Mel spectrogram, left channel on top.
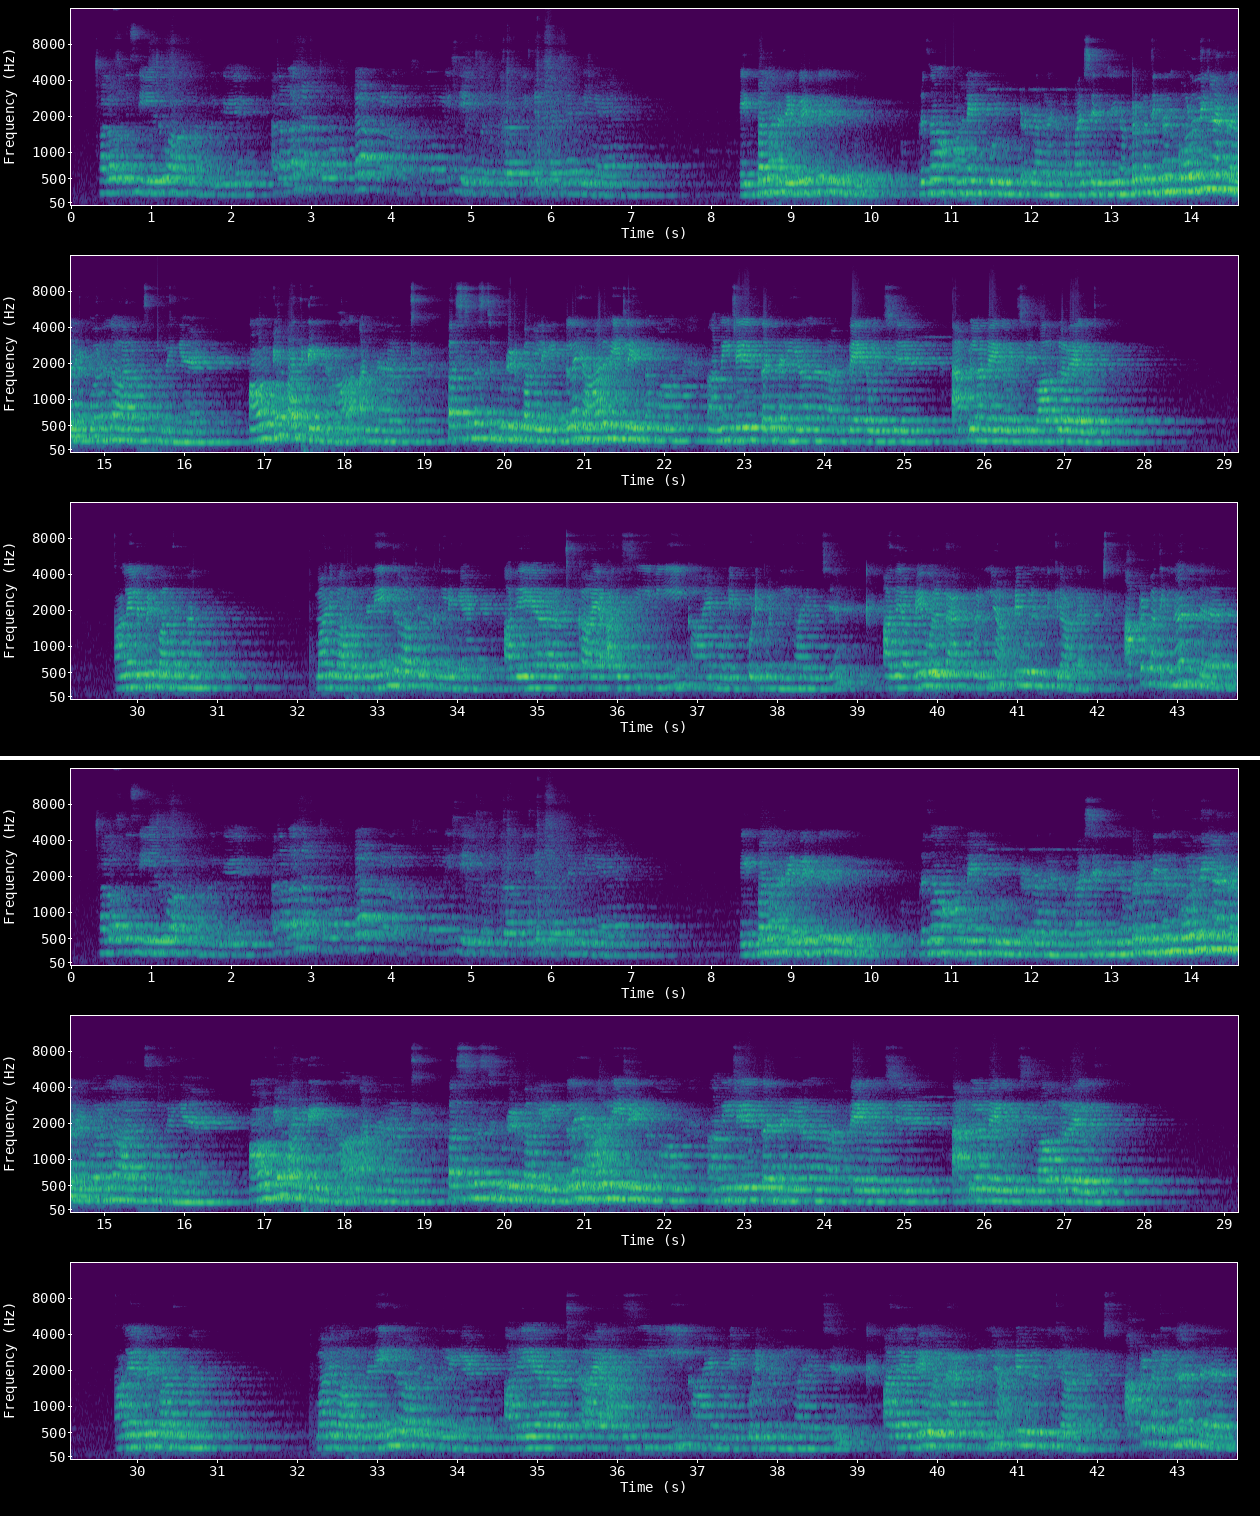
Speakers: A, on the left; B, on the left.
A: நல்லா வந்து செலும் ஆகுது நம்மளுக்கு அந்த மாரி நா நம்ம போட்டு விட்டா அப்புறம் நம்மளுக்கு போன்லயும் சேல் பண்ணிக்கலாங்க இல்லிங்களா என்னங்குறீங்க
B: இப்பல்லா நெறைய பேரு அப்படிதா ஆன்லைன்ல போட்டு வுட்டுறாங்க இந்த மாரி செஞ்சு அப்புறம் பாத்தீங்கன்னா அந்த கொழதைங்களா இருக்காளங்க பொறந்து ஆறு ஒன்ற மாச பண்ணுவீங்க அவங்க பாத்துட்டீங்கன்னா அந்த பர்ஸ்ட் பர்ஸ்ட்டு பூட் எடுப்பாங்க இலைங்க இப்ப எல்லா யாரு வீட்ல என்னம்மா ஆ வீட்லயே தனித்தனியா வேக வச்சு ஆப்பில்லா வேக வச்சு வாழப்பலா வேக வச் ஆன்லைன்ல போய் பார்த்தம்னா இந்த மாரி நேந்திர வாழ பழம் இருக்குது இல்லைங்க அதய காய அது சீவி காய பொடி பொடி பண்ணி காய வச்சு அத அப்படியே ஒரு பேக் பண்ணி அப்படியே ஒரு விக்கிறாங்க அப்புறம் பாத்தீங்கன்னா இந்த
